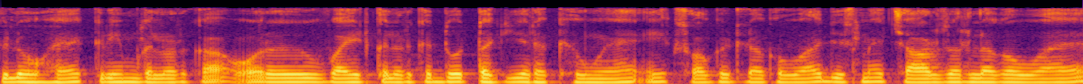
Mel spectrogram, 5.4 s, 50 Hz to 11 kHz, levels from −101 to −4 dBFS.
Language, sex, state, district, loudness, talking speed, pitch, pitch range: Hindi, male, Delhi, New Delhi, -15 LUFS, 265 wpm, 145 Hz, 140-150 Hz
